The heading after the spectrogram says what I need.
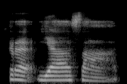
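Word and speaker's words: กระยาสารท: ไข่ กับ กระยา สารท มี เสียง รอ เรือ แล้ว ปิด ตัว รอ เรือ สะกด แค่ ส เสือ สระ อา ท ทหาร อ่าน ว่า กระยา สารท ใช่ ไหม คะ อ่าน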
